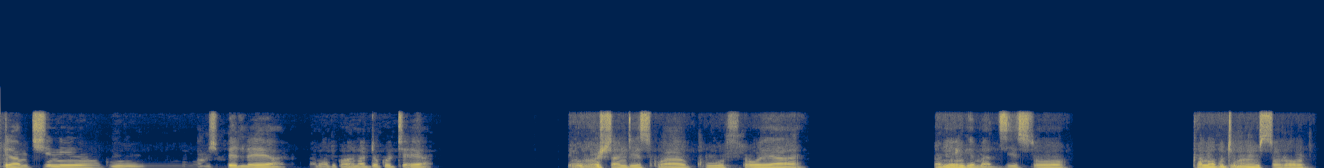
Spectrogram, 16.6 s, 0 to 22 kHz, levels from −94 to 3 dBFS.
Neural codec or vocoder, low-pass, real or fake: none; 7.2 kHz; real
